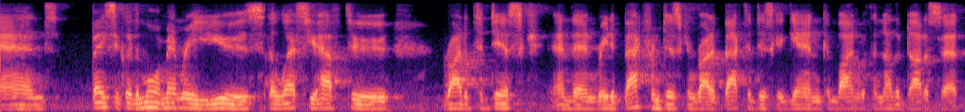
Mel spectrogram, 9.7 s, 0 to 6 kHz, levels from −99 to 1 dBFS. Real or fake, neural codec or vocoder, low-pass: real; none; 5.4 kHz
